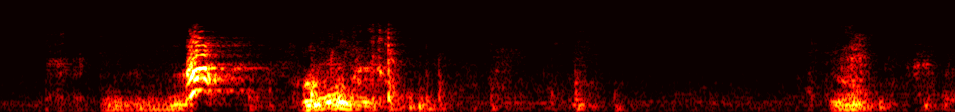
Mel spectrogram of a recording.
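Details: American Pit Bull Terrier named Rocky playing with his toy indoors; low rumbling growls with a sharp bark near one second, another growl burst mid-clip and a short grumble near the end.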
